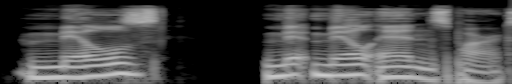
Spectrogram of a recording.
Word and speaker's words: Mill Ends Park: Mill Ends Park. Sorry. Okay. Did I say it wrong? – No, you said it correctly. – Mill Ends Park.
